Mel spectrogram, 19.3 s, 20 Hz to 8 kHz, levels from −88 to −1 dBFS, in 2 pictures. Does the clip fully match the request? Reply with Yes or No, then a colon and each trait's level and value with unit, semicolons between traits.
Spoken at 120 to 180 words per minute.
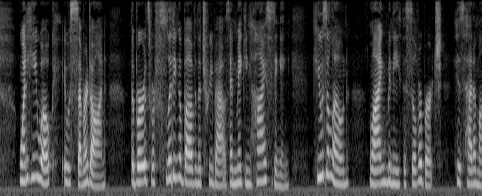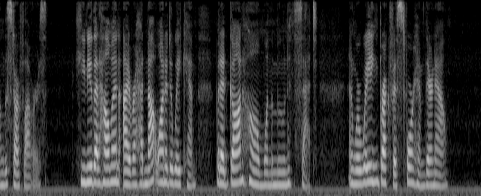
No: average, 195 wpm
